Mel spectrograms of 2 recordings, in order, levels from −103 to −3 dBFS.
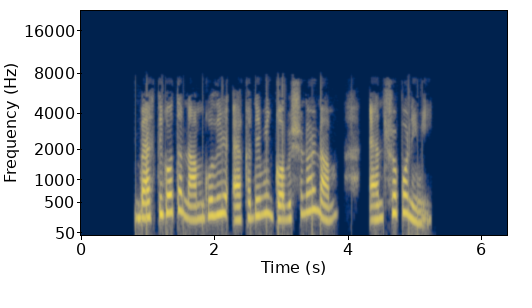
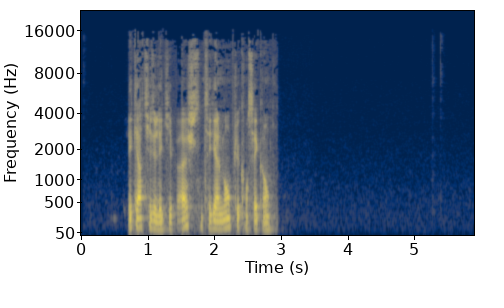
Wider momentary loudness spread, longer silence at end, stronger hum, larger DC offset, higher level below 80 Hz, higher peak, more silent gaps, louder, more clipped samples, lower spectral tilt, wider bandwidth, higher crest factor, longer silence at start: about the same, 8 LU vs 6 LU; second, 1.15 s vs 3 s; neither; neither; first, -56 dBFS vs -62 dBFS; about the same, -2 dBFS vs -2 dBFS; first, 3.87-3.94 s, 4.19-4.32 s vs none; first, -17 LUFS vs -20 LUFS; neither; first, -6 dB/octave vs -4 dB/octave; second, 7.6 kHz vs 16 kHz; second, 16 dB vs 22 dB; about the same, 0.8 s vs 0.7 s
